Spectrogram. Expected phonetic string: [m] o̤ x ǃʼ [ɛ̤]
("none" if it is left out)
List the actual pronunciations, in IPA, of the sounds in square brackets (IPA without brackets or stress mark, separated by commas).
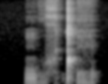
m, ɛ̤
